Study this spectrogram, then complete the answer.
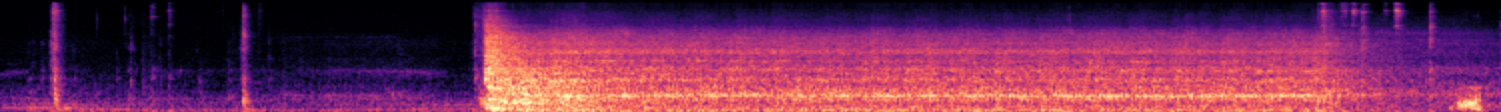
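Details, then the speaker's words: Truck after an intake manifold modification adding a heater port, with the fuel pressure sensor and TPS connectors accidentally swapped because they are identical. Starter cranks steadily for about five seconds but the engine never catches; crank, no start. "that's not starting let's find out why i figured it out i switched to the connectors apparently the connectors for the fuel pressure sensor and the tps are the same"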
